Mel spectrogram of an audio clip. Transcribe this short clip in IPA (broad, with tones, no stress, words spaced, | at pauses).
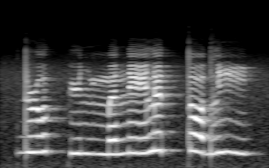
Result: dɹo˨˦kːy˩nmːə˩ ne˨˩˦lə˦ tːɔ˥˨d li˥˨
